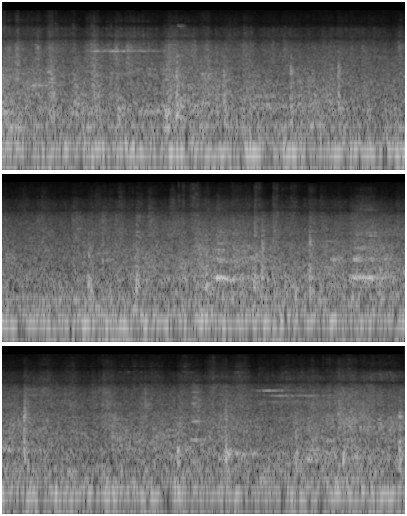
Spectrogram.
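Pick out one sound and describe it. Wheels squeal faintly against the rails.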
